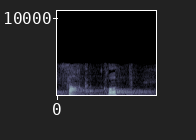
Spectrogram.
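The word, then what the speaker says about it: Sakkuth: It is spelled in the Septuagint and other ancient manuscripts, S-A-K-K-U-T-H, Sokkut.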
